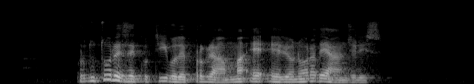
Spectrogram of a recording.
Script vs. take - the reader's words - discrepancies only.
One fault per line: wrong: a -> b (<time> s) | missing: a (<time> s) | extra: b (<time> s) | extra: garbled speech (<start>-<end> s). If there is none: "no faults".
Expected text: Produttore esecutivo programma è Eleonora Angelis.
extra: del (1.8 s)
extra: De (3.1 s)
